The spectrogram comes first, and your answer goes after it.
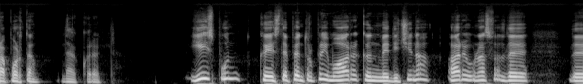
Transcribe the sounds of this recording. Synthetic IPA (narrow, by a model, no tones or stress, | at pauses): apo̞rt̪əm | d̪akoɾek̚t̪ | je̞jspunkəje̞st̪e̞pent̪ɾupɾimawaɾəkɨnd̪me̞d̪it͡ʃinaaɾe̞unast̪fe̞ld̪e̞ | d̪e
